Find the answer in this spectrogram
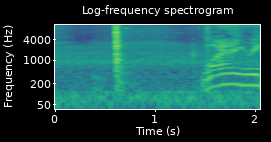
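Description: A single sharp click about half a second in, from a wrench being worked on the car battery's terminal bolt, then a man starts speaking.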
